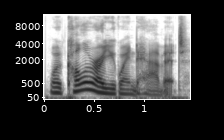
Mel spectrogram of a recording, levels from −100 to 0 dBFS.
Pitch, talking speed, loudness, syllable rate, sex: 170 Hz, 325 wpm, -17 LUFS, 7.3 syllables/s, female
